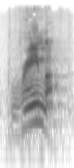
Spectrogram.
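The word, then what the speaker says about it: Rhema (ῥῆμα): With a rough breathing mark, sort of like a silent H in front of it. Rhema.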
